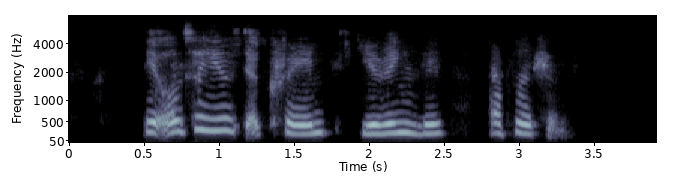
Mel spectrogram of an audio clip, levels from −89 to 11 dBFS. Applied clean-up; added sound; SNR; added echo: neural mask model Resemble Enhance denoiser.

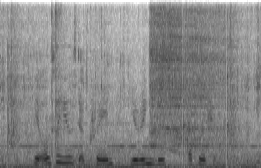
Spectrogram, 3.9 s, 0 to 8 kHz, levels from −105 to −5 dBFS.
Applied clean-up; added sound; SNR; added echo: none; Sawing; 3 dB; none.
